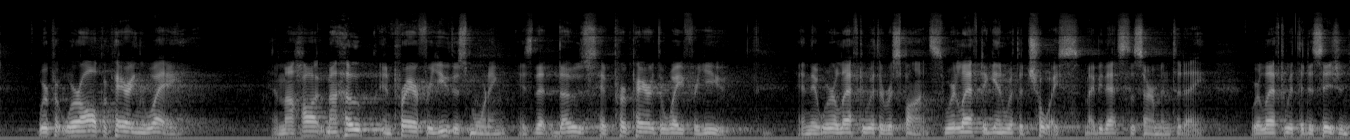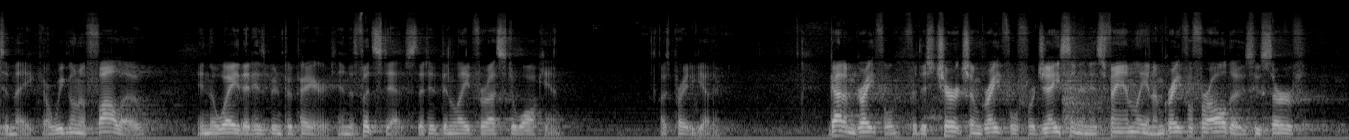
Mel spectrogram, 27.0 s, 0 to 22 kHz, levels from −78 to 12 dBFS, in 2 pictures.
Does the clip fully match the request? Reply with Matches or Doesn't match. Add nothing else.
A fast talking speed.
Matches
